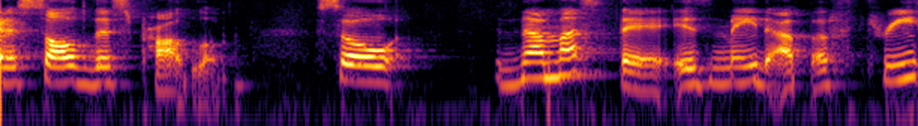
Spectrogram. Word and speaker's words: namaste: So the a sound in the first syllable n is the same sound you get when you say the word up. So a na. Same thing for the second syllable. M up up a m stay. Now I do not know why most people want to say stay when they see this but it is e like the e in end.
